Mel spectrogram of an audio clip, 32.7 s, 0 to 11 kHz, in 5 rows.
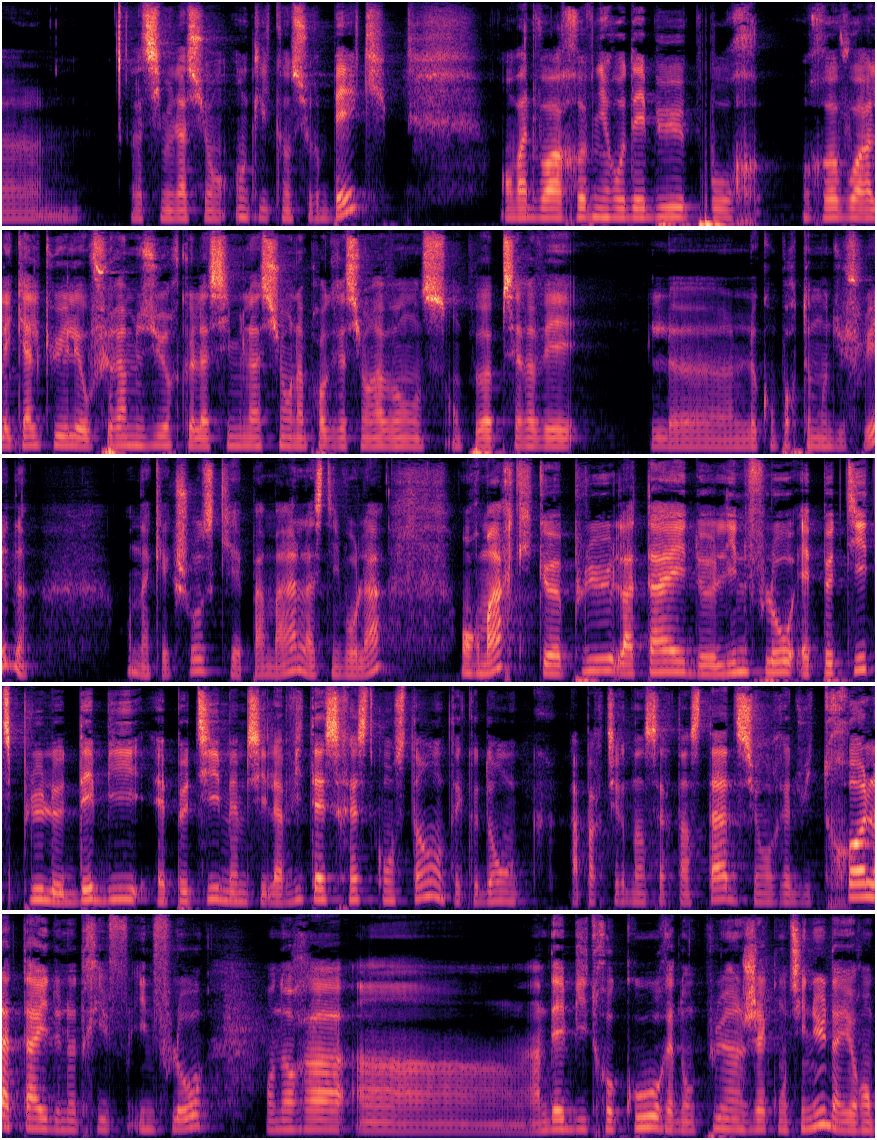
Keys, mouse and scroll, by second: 4.2 click, 32.4 scroll up 1.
